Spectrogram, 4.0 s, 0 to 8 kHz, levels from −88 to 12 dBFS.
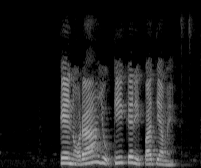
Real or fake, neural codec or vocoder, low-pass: real; none; 7.2 kHz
